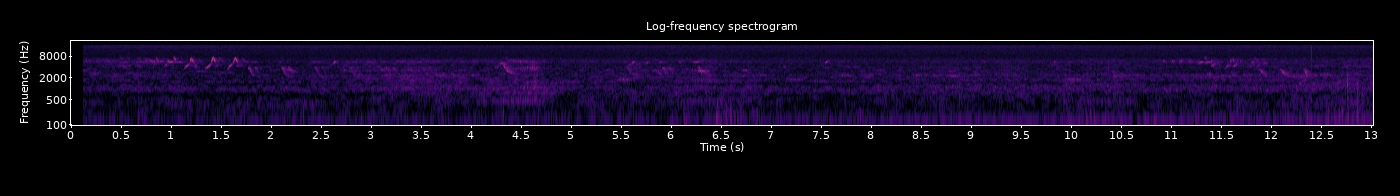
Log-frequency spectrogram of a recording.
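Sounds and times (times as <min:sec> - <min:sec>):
low steady rumble: 0:00.2 - 0:13.0
small birds chirping: 0:08.8 - 0:13.0.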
